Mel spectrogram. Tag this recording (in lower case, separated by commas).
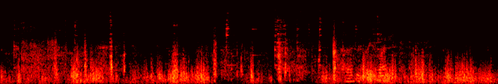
speech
